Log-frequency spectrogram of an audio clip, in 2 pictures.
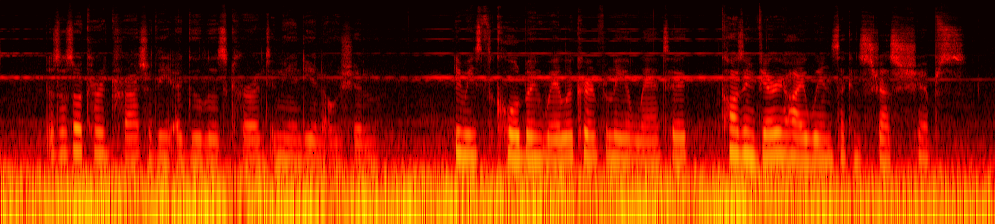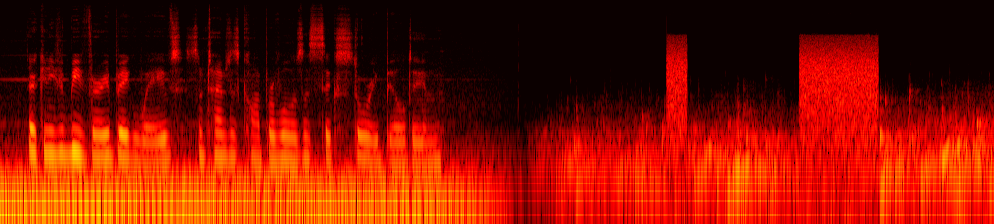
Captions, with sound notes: There’s also a current clash with the Agulhas Current in the Indian Ocean. It meets the cold Benguela Current from the Atlantic, causing very high winds that can stress ships. There can even be very big waves, sometimes as comperable as a six story building. (bubbling) (static) (static)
